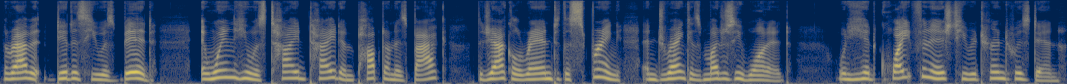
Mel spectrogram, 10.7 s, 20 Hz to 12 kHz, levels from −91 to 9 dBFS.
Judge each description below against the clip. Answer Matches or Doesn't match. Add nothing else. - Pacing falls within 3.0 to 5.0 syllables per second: Doesn't match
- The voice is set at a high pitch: Matches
